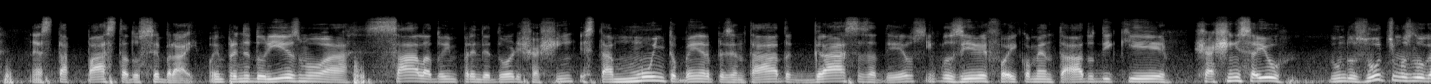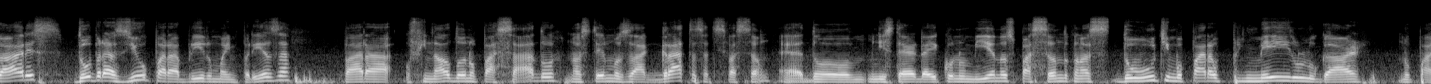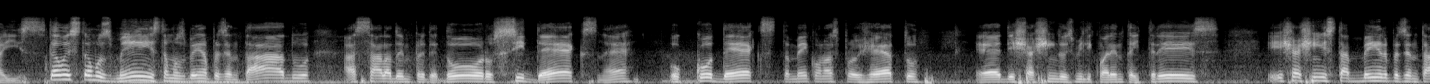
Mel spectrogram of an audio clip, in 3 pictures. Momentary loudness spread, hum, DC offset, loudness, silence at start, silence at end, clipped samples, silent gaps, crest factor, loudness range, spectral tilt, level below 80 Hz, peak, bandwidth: 9 LU; none; under 0.1%; -13 LUFS; 0 s; 0 s; under 0.1%; none; 12 dB; 2 LU; -6 dB/octave; -38 dBFS; 0 dBFS; 9.6 kHz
